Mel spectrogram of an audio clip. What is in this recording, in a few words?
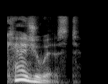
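"casuist", British English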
